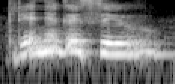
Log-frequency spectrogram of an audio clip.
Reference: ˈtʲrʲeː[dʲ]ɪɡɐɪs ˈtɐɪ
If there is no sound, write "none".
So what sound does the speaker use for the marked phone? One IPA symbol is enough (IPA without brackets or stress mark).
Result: nʲ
